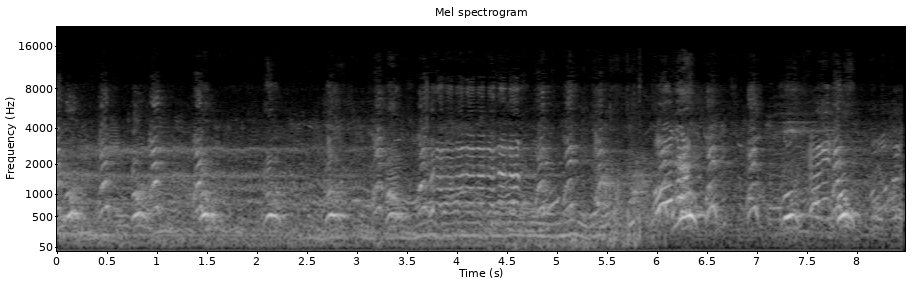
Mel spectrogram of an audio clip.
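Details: Beagle doing fast agility moves, giving a run of short high yips and barks roughly every half second, with a brief busier stretch of mixed noise in the middle.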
